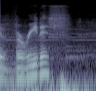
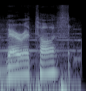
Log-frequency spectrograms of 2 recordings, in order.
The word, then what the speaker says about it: Veritas: of my name a lot of people say viridis it is pronounced Veritas it is Latin for truth saadet though actually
